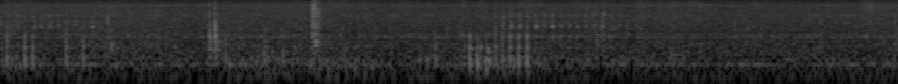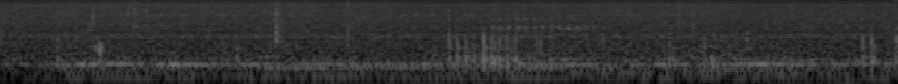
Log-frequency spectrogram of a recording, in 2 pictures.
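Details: Domestic cat, one of four, purring while massaged: soft low purr that grows fuller and more pulsed in the second half, with scattered taps and rustling from touch.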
